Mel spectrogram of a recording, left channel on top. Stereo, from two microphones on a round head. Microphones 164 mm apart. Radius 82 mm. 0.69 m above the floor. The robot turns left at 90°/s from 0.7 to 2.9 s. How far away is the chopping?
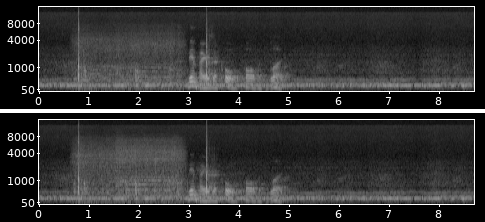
About 2.0 m.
